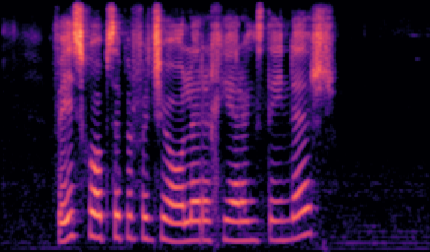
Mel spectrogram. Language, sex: Afrikaans, female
